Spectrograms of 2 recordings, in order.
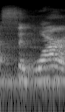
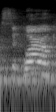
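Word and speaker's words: saguaro: have ours both matching lift a siguo I think I pronounced that wrong sigaro Cactus where it has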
